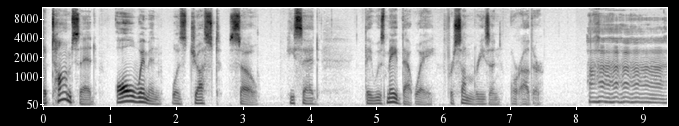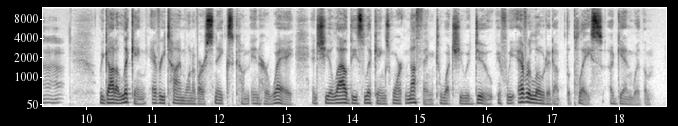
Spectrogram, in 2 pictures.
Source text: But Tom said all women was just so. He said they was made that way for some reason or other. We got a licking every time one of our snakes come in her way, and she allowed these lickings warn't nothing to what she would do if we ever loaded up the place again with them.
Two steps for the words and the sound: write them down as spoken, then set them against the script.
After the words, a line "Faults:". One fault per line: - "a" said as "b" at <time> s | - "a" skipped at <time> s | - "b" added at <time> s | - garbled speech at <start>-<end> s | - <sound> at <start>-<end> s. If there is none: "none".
But Tom said all women was just so. He said they was made that way for some reason or other. We got a licking every time one of our snakes come in her way, and she allowed these lickings weren't nothing to what she would do if we ever loaded up the place again with them.
Faults:
- laugh at 8.2-9.7 s
- "warn't" said as "weren't" at 14.6 s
